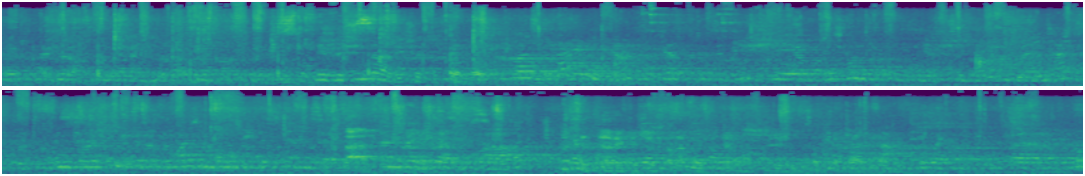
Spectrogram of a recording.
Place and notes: Indide the Rouen cathedral, with a group of tourists.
